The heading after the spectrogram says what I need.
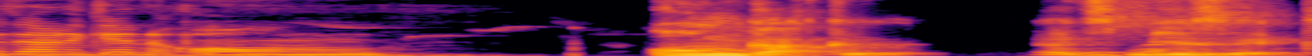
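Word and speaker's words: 音楽: Ongaku, that's music. So sound is on, which sounds like om, right?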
